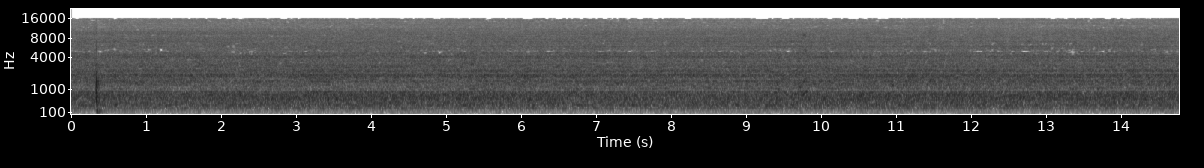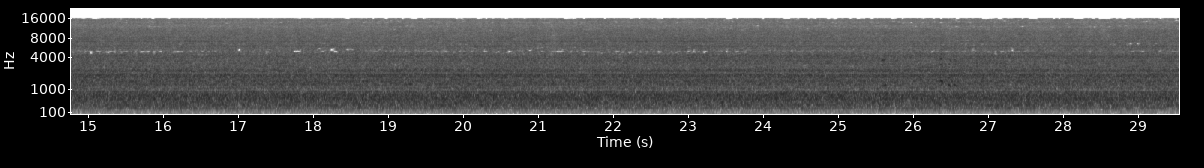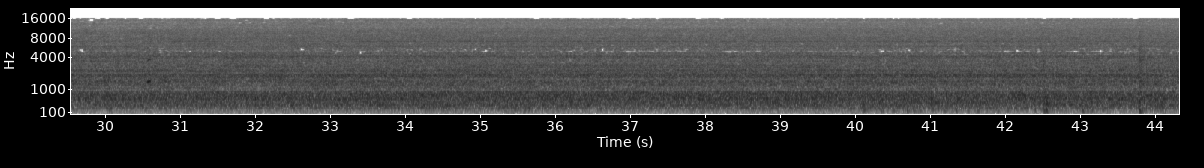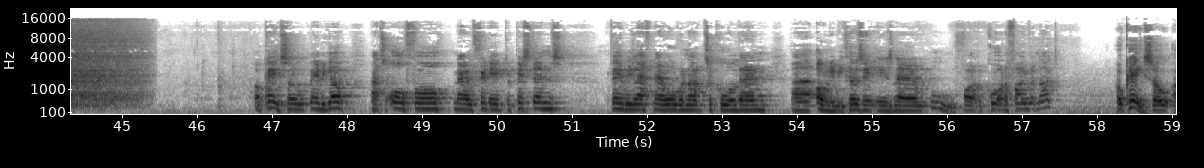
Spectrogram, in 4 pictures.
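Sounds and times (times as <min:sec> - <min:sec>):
rushing air like a blower: 0:00.0 - 0:45.5.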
